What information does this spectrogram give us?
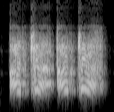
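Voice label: Turkish bailout, mood low, speech; War Thunder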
